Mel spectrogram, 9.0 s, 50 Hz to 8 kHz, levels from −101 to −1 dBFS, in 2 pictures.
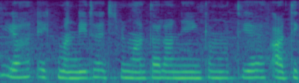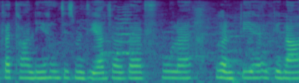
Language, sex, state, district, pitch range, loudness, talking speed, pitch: Hindi, female, Chhattisgarh, Kabirdham, 225-245 Hz, -33 LUFS, 160 wpm, 230 Hz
